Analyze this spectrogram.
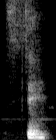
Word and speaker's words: se: do number three is say a very soft s with just a little air rhyming with cafe se so so far we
